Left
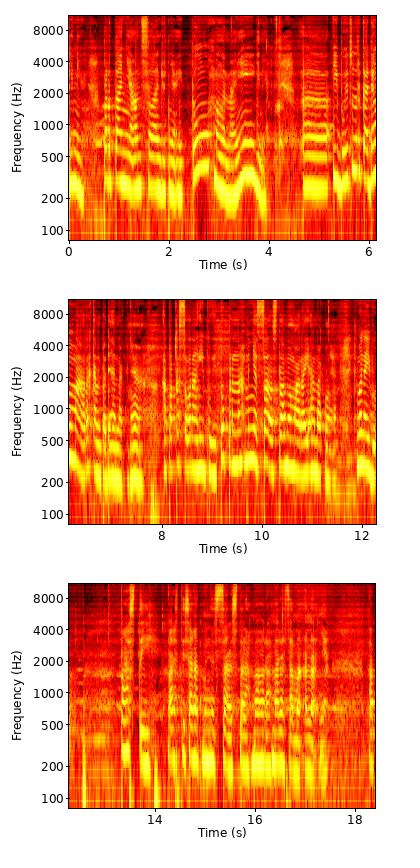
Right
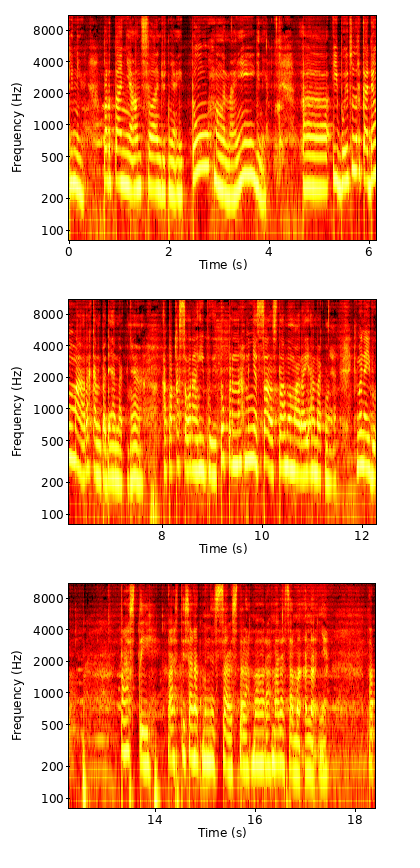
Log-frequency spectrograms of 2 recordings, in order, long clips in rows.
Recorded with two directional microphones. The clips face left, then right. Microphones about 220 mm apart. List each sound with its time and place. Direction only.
0.7 s a woman's voice: 50° right (ahead or behind)
11.1 s a woman's voice: 15° right (ahead or behind)
11.7 s speech: 30° right (ahead or behind)
13.3 s a woman's voice: 45° right (ahead or behind)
